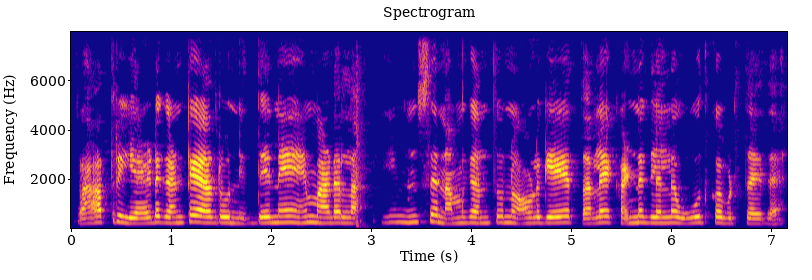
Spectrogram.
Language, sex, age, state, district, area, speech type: Kannada, female, 30-45, Karnataka, Bangalore Urban, urban, spontaneous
